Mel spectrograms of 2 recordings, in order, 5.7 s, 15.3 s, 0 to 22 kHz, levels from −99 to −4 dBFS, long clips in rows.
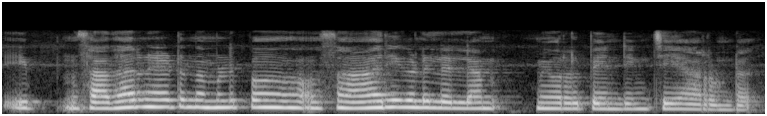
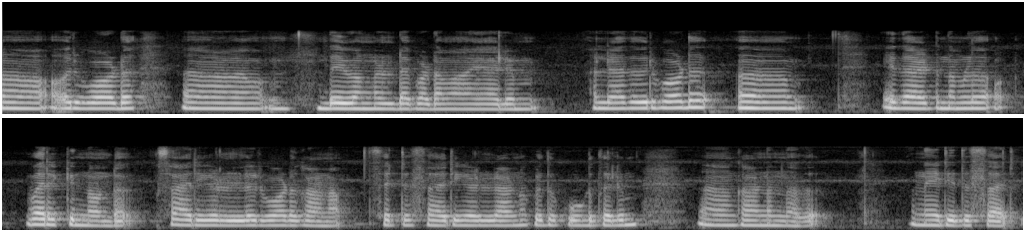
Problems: none marked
